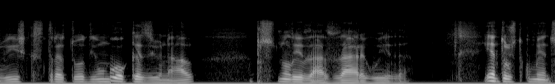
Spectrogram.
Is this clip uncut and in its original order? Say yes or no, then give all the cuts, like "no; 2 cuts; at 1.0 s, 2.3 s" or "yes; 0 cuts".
no; 2 cuts; at 1.1 s, 2.5 s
